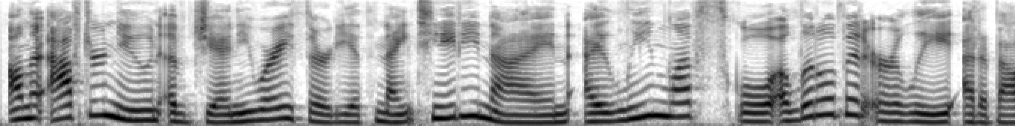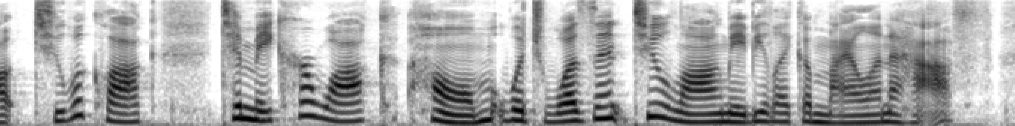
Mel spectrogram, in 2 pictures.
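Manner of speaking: measured true crime storytelling; suspenseful crime show narrator. Acted. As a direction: tell the case calmly, with weight. Reads the day of disappearance.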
